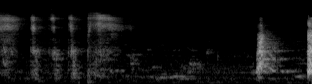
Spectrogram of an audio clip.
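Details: Javan myna imitating someone coughing: a quick string of about five harsh, breathy bursts, a quiet pause, then two more abrupt cough-like blasts.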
